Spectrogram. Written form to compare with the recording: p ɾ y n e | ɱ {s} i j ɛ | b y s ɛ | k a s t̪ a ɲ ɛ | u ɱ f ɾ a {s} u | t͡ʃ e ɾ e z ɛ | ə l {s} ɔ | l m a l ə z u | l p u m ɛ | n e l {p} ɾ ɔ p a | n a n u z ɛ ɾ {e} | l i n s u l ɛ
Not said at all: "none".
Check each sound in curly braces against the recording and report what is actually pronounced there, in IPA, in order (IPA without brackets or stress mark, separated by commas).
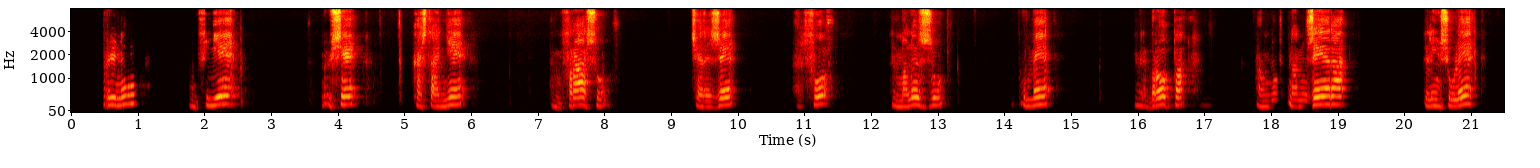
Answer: f, s, f, b, a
